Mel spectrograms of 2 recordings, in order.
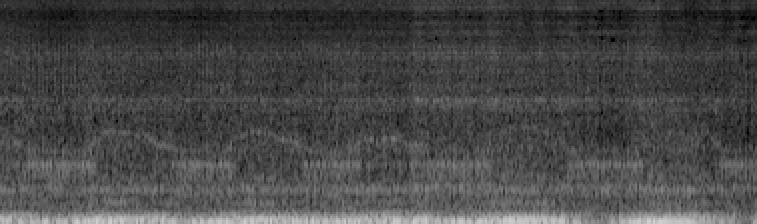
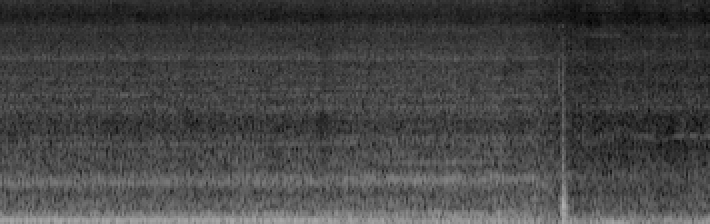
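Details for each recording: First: Boat engine with Holley Sniper EFI idling: deep rumble that swells and sags unevenly, with a solenoid clicking on and off after a dual-battery install. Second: Boat engine with Holley Sniper EFI, just started at the ramp on the trailer, briefly warmed: low, steady idle hum with constant pitch, no hunting or stalling; solid idle before shifting into gear.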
